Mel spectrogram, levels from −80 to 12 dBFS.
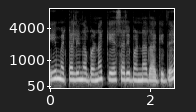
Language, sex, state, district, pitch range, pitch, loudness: Kannada, female, Karnataka, Raichur, 205-225 Hz, 220 Hz, -12 LUFS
